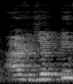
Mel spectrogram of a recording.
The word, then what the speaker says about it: adjective: तो इसमें यह जान लीजिए आप लोग कि डी is silent, D is silent. एडजेक्टिव को हम लोग कहते हैं एडजेक्टिव कहते हैं। Remember, we don't say एडजेक्टिव, what do वी से? वी से इट एडजेक्टिव।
